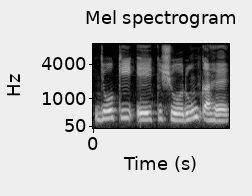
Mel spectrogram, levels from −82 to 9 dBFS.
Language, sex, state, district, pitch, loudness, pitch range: Hindi, female, Himachal Pradesh, Shimla, 235 Hz, -12 LUFS, 195-255 Hz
